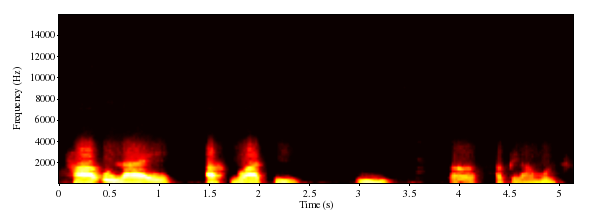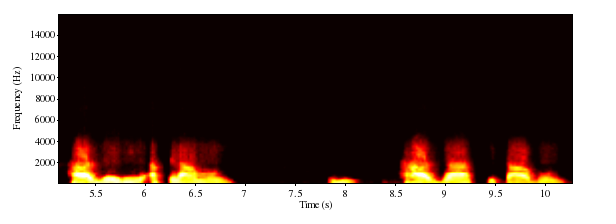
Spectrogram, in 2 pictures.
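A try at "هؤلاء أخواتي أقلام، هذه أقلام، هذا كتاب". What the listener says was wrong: Good.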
